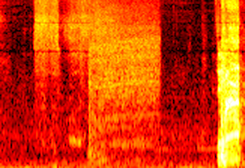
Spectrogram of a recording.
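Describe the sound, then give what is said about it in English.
A voice imitates airlock doors opening: a short breathy hiss, then a longer steady whooshing hiss, a pause, and a loud, brief rasping burst of noise at the end. “I mean, you can hear the doors as they kind of open.”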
